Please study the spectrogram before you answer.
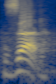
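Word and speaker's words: Tsar: ওকে, টি এর উচ্চারণ সাইলেন্ট থাকে, সেই জন্য জার।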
